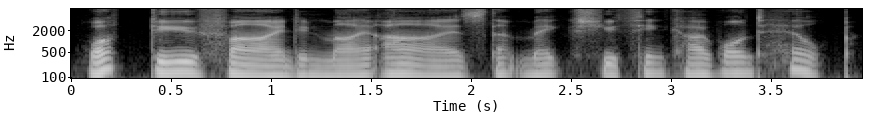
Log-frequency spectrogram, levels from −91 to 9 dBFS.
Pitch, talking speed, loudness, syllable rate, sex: 115 Hz, 210 wpm, -20 LUFS, 4.1 syllables/s, male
